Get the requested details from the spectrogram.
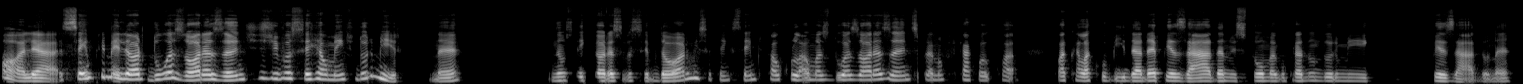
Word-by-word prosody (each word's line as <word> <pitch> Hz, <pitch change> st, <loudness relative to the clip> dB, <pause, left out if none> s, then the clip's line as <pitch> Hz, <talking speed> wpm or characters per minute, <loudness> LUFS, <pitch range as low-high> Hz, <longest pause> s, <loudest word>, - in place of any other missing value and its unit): Olha, 155 Hz, -2 st, +3 dB
sempre 265 Hz, +6 st, +4 dB
melhor 245 Hz, -7 st, +6 dB
2 240 Hz, +4 st, +1 dB
horas 215 Hz, +2 st, +6 dB
antes 235 Hz, +9 st, 0 dB
de 265 Hz, -1 st, -1 dB
você 260 Hz, -2 st, +2 dB
realmente 235 Hz, -1 st, -1 dB
dormir, 265 Hz, -, 0 dB, 0.2 s
né. 160 Hz, +6 st, -2 dB, 0.9 s
Não 175 Hz, +1 st, -2 dB
sei 175 Hz, 0 st, -9 dB
que 170 Hz, -, -7 dB
horas 165 Hz, 0 st, +3 dB
você 165 Hz, -1 st, -10 dB
dorme, 180 Hz, -, +1 dB
você 235 Hz, -, -17 dB
tem 200 Hz, -3 st, -15 dB
que -, -, -25 dB
sempre 225 Hz, +2 st, -11 dB
calcular 215 Hz, -1 st, -3 dB
umas 210 Hz, 0 st, -7 dB
2 220 Hz, +1 st, -2 dB
horas 225 Hz, +4 st, -1 dB
antes 210 Hz, +2 st, -4 dB
pra -, -, -9 dB
não 215 Hz, -, -11 dB
ficar 215 Hz, -2 st, -9 dB
com -, -, -11 dB
com -, -, -23 dB
a -, -, -9 dB, 0.4 s
com 190 Hz, -, -12 dB
aquela 180 Hz, -2 st, -1 dB
comida, 165 Hz, -2 st, -2 dB
né, 175 Hz, +2 st, +5 dB
pesada 160 Hz, -2 st, +1 dB
no 160 Hz, 0 st, -8 dB
estômago, 160 Hz, 0 st, -3 dB
pra 165 Hz, +1 st, -3 dB
não 175 Hz, +1 st, -13 dB
dormir 160 Hz, -2 st, -9 dB, 0.6 s
pesado, 155 Hz, -5 st, -3 dB
né. 75 Hz, 0 st, -8 dB
190 Hz, 175 wpm, -22 LUFS, 165-230 Hz, 0.9 s, melhor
